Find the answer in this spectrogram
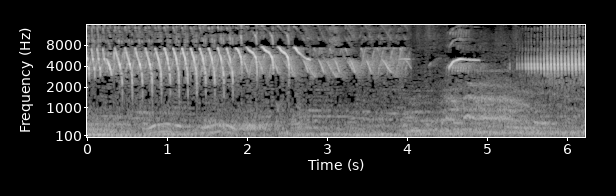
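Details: Canary tutor song for training: a rapid, evenly repeated high trill for about three seconds, then quieter twittering, one clear upswept whistle, and a closing buzzy fast trill, over continuous low background hum.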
